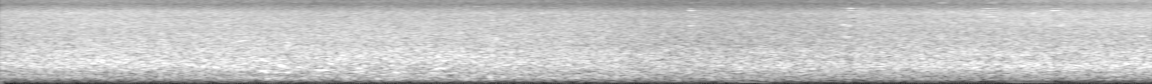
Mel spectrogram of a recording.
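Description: Empress Falls at Wentworth Falls in the Blue Mountains roars as a steady, dense rush of falling water that fills the whole clip close up, with no breaks.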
